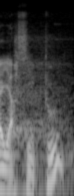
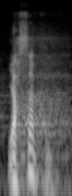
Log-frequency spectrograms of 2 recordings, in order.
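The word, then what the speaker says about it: يَحْسَبُ: Tapi guru-guru kita kalau ngajar fikih itu bacanya yahsibu. Tapi kalau baca Quran yahsabu. Ya kan Quran kita kan ayahsabu alla yaqdiro alaihi ahad. Bukan dibaca ayah sibuk.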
